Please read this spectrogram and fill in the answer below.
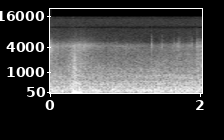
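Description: Steady low rumble of a Mercedes four-wheel drive heard from inside its cabin while driving on a snowy road, with one brief low bump shortly after the start.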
